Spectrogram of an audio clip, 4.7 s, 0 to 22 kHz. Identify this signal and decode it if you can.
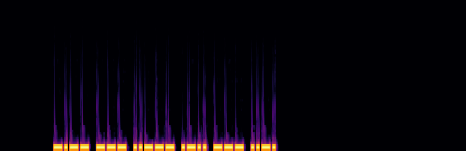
Morse code, heard as a keyed tone, about 46 wpm, 700 Hz. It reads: YO2LOF
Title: DXCC-100 Call Signs - 6 Characters - 45wpm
